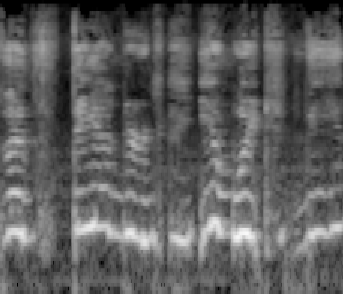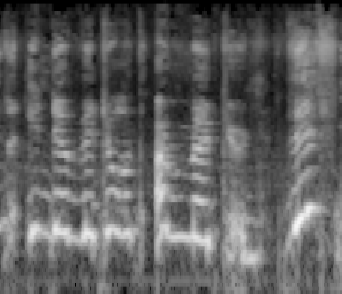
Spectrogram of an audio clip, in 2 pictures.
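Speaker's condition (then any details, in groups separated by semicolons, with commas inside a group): Physical speech impairment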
